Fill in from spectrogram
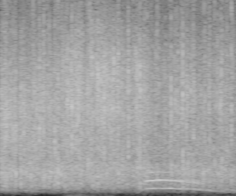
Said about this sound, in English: Somebody give Him a hand clap and a shout of praise in the house.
